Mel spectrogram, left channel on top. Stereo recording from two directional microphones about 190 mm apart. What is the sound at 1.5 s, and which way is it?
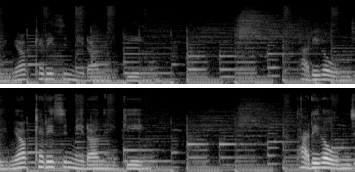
Music, centre (ahead or behind).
